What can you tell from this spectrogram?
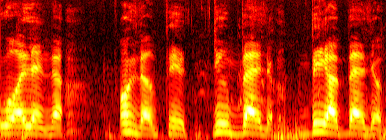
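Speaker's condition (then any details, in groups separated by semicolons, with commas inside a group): Cerebral palsy; speech impediment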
